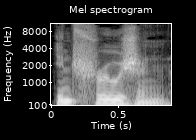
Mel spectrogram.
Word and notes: intrusion: American English

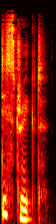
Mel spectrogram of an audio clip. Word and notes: district: British English

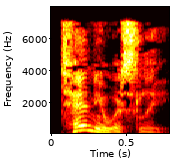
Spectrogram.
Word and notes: tenuously: British English

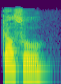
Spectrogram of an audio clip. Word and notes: guzzle: British English

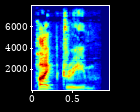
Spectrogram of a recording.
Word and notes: pipe dream: British English

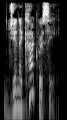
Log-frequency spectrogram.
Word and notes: gynecocracy: British English

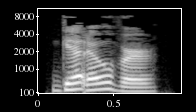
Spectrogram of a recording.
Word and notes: get over: British English

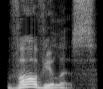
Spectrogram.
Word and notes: volvulus: British English

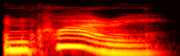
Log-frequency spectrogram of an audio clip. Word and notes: inquiry: British English

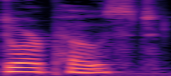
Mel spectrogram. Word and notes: doorpost: American English

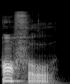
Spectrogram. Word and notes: offal: British English

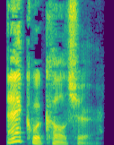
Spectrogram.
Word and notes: aquiculture: British English

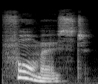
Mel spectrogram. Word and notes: foremost: British English

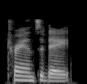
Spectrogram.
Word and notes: transudate: British English

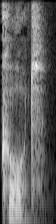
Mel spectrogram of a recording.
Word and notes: caught: British English

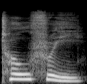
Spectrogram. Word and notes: toll-free: British English

